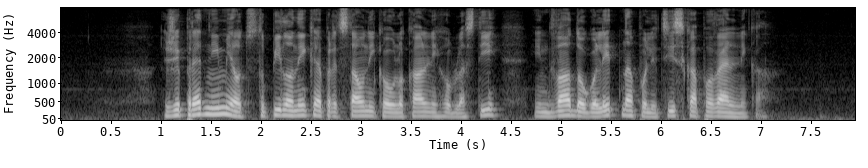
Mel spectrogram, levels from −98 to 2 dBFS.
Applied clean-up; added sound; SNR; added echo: none; none; none; none.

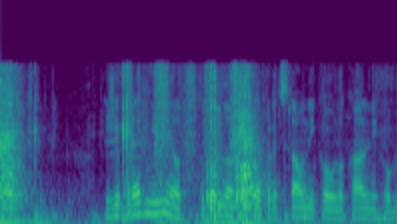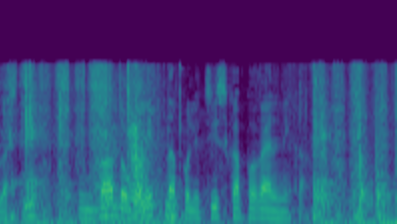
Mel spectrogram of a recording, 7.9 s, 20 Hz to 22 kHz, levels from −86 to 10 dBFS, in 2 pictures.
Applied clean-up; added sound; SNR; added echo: none; Domestic sounds, home sounds; -1 dB; none.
